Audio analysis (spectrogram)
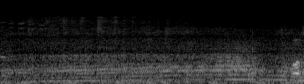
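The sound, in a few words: BMW 5 Series X-Drive launching off drag strip start line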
